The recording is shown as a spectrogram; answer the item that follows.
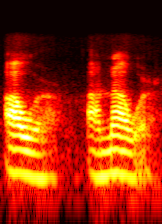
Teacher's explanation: si escuchan la pronunciación de hour, no suena la H, suena la O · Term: La H es muda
